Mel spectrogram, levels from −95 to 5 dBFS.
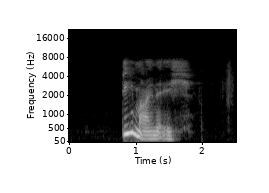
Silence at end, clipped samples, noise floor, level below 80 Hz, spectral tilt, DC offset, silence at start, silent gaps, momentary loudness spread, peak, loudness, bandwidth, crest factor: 0.9 s; under 0.1%; -84 dBFS; -70 dBFS; -8 dB/octave; under 0.1%; 0.8 s; none; 16 LU; -10 dBFS; -23 LUFS; 7.4 kHz; 16 dB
